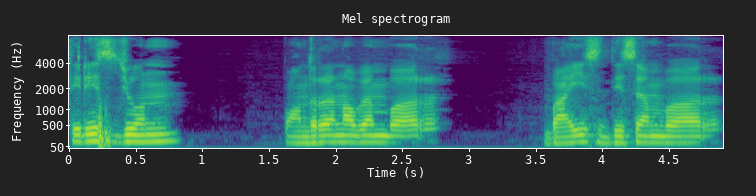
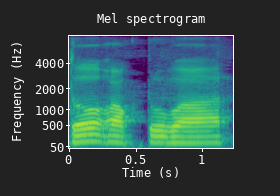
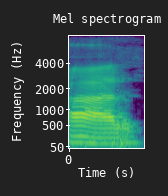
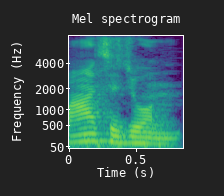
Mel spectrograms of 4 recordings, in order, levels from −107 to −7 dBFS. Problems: none marked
